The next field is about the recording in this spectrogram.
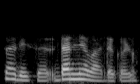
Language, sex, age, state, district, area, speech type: Kannada, female, 18-30, Karnataka, Shimoga, rural, conversation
